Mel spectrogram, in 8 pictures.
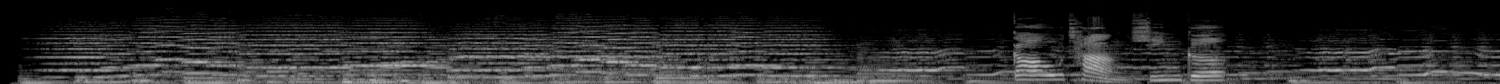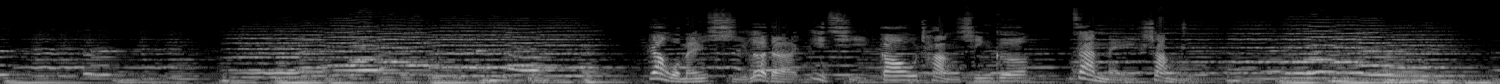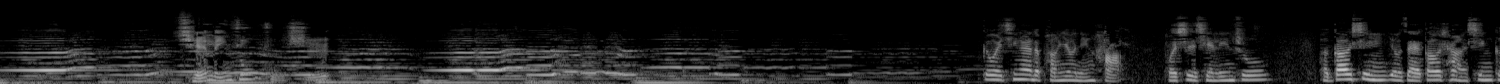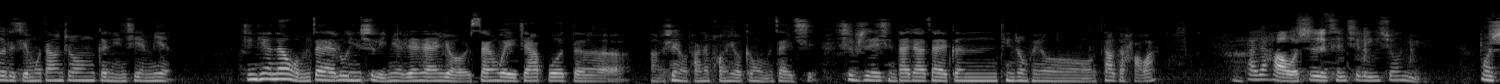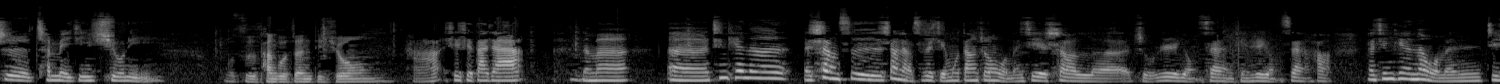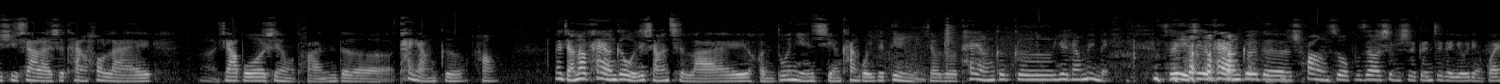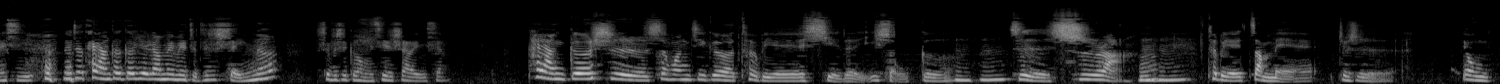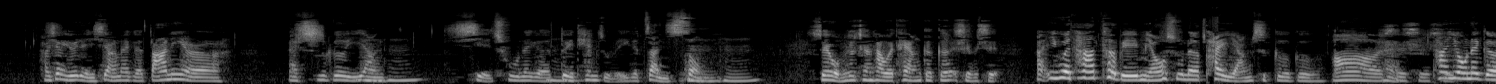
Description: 【高唱新歌】7|专访“佳播圣咏团”(三)：与生命保持和谐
